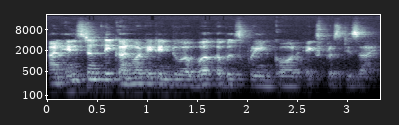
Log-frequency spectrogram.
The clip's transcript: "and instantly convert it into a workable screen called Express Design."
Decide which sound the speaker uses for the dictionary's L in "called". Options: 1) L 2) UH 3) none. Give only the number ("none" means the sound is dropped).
3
